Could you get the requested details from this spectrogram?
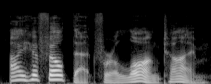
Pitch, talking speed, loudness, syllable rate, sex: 125 Hz, 225 wpm, -17 LUFS, 4.2 syllables/s, male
